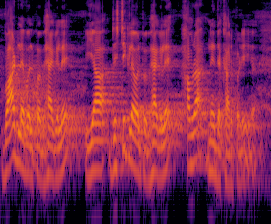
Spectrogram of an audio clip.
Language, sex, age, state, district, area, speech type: Maithili, male, 30-45, Bihar, Supaul, urban, spontaneous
